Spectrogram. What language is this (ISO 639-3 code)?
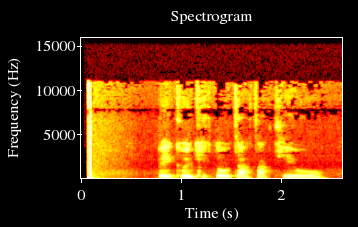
yue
